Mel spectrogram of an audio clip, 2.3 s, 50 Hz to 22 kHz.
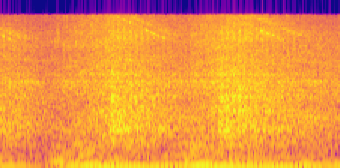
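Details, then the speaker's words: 63bhp Suzuki Cappuccino after new ECU, exhaust, spark plugs, lambda sensor and air filter; deep, even exhaust note swells with throttle blips, revving cleanly with no misses. Owner thinks changed ignition timing gives more boost. "now this cappuccino now actually sounds like it has a turbo what it to that I imagine the ignition timing means there's more exhaust gas coming through now so it's creating more boost"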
